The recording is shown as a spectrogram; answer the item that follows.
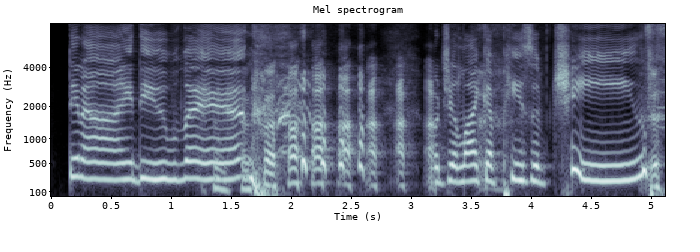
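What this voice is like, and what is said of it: Nerdy nasal Urkel character voice. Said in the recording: “your Urkel impression”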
